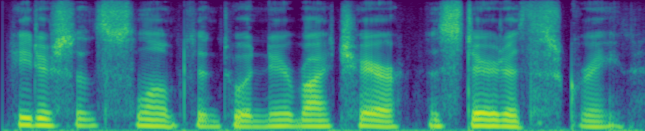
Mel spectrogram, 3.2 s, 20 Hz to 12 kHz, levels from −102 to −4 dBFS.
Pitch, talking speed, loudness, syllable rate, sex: 155 Hz, 205 wpm, -19 LUFS, 5.7 syllables/s, female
